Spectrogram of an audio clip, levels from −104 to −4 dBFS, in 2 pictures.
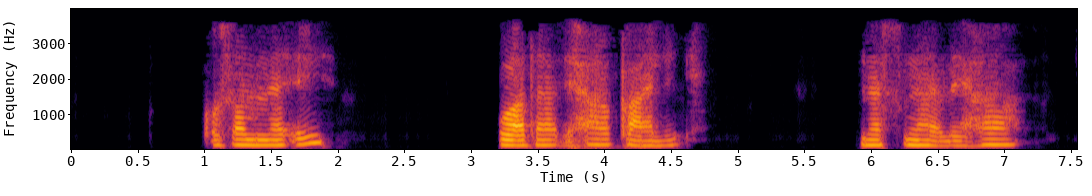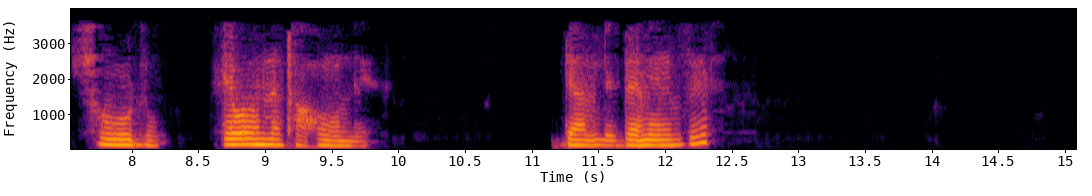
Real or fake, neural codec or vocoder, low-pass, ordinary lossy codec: fake; codec, 16 kHz in and 24 kHz out, 0.6 kbps, FireRedTTS-2 codec; 3.6 kHz; MP3, 24 kbps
